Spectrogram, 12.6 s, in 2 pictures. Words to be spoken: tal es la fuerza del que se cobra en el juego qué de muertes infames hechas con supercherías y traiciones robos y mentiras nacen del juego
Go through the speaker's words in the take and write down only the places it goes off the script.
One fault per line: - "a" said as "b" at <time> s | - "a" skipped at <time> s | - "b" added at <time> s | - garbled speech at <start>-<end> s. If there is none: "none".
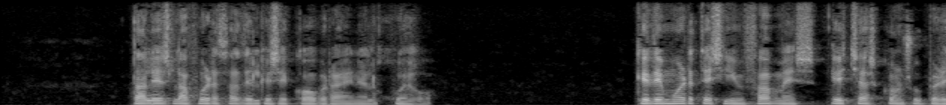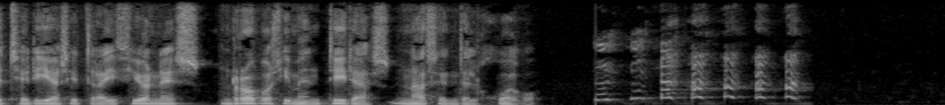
none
